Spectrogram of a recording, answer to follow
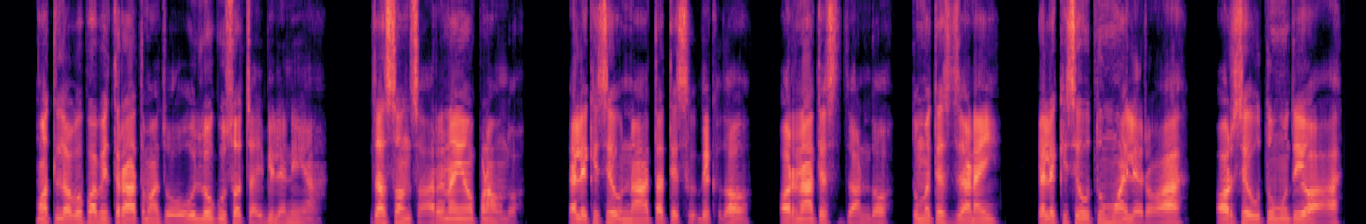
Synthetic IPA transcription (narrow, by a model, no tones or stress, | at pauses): mɐt̪ləbpɐʋɪt̪ɾəaːt̪mad͡zoloːɡusɐtːʃaːibɪlɛnɪ̃aː | d͡zɛsːɐnsaːɾnãːĩɔpɽ̃aːɔ̃nd̪ɔ | kɛːlɛːk̬is̬eːunat̪at̪eːsd̪eːkʰd̪ɔ | ɔɾnat̪̬eːsd͡zaːɽ̃d̪ɔt̪ʊmɛ̃t̪eːs̬d͡zaːɽ̃aːi | kɛːlɛːkiseːut̪ʊmũaːɪlɛɾɔa | ɔɾs̬eːut̪ʊmũd̪ɪjɔa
